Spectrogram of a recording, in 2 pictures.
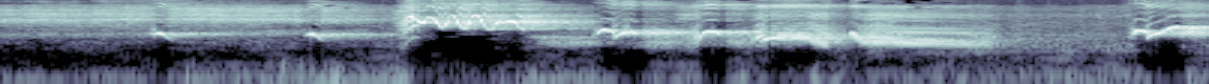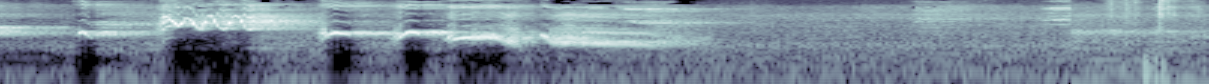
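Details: White-rumped shama song from a captive bird, played to encourage lazy birds to sing: two short whistles, then busy phrases of sweeping notes, repeated in a similar pattern, fading into background hiss.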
